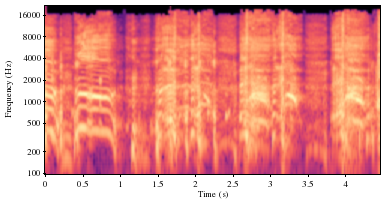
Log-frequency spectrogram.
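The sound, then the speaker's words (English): Someone coughs repeatedly and hoarsely after inhaling weed, a string of loud hacking bursts with brief gaps, some with a raspy voiced edge, continuing for several seconds. “Stop coughing.”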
